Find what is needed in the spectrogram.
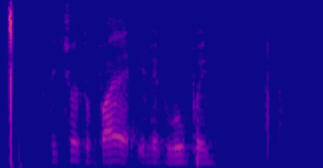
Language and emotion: Russian, neutral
